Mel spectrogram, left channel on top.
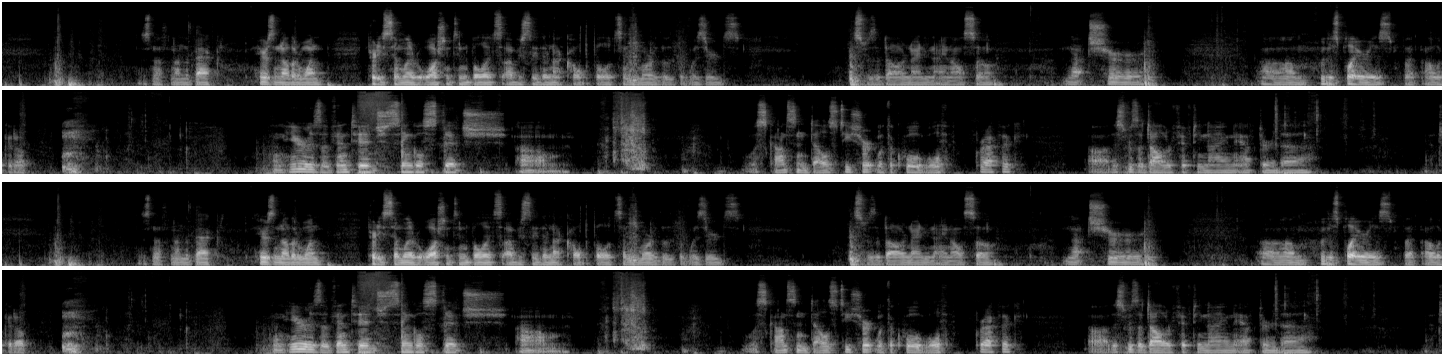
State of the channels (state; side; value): normal; both; correlation 0.32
